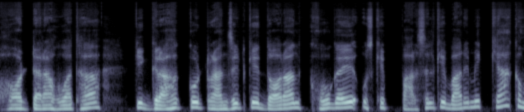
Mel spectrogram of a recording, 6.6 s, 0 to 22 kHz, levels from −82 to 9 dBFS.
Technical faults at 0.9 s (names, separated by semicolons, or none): none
